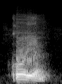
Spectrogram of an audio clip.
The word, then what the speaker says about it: choir: We don't pronounce R. Koya.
